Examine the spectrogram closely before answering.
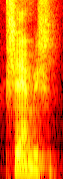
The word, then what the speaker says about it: Przemyśl: Trust me, it took me a while to get it pronounced right. Eventually, the Polish people started saying, "You got it, Przemyśl."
